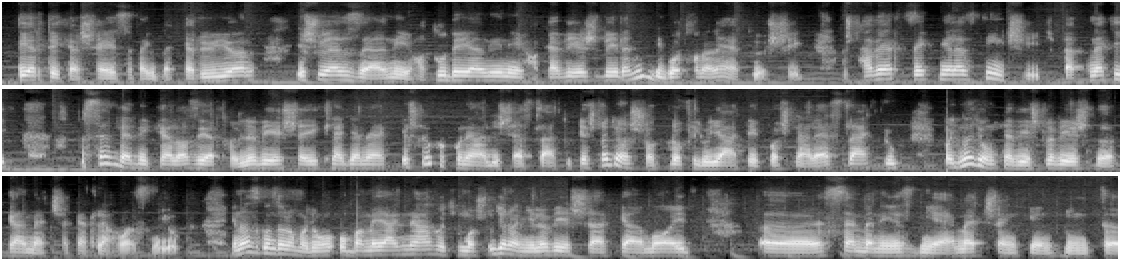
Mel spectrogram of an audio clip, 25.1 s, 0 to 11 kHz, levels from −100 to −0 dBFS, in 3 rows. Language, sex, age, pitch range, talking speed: Hungarian, male, 20-39, 110-135 Hz, 155 wpm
